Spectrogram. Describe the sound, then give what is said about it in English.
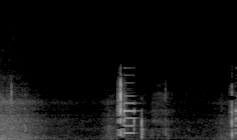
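Two short electronic button beeps from a pressure cooker, spaced about a second apart and fairly quiet: the first as the browning button is pressed, the second as the start button is pressed. Faint clicks and low background hiss, with no one speaking. “So the first beep that you'll hear will be the browning button pressed, and then the start button. So you'll hear two beeps.”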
